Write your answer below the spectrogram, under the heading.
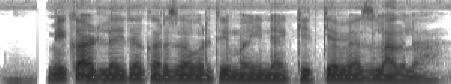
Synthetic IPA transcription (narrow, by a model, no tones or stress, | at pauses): miːkaɽləjt̪jakəɾd͡zaʋəɾt̪iːməɦinjakit̪kjaʋjad͡zlaɡla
